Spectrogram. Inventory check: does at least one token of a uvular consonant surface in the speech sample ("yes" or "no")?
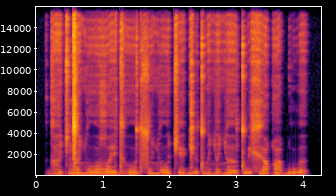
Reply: yes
